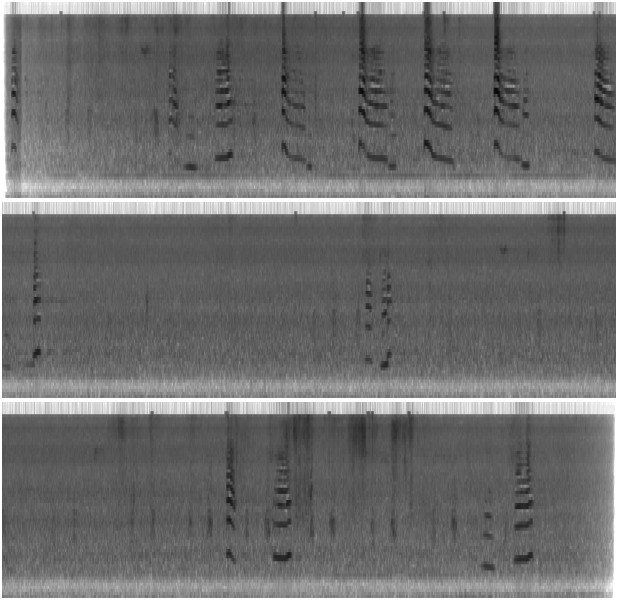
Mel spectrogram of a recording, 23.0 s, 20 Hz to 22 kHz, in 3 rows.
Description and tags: I recorded a black swan trumpeting along Turtle Creek in Dallas, Texas on December 29, 2019. The recording was made with my Galaxy 8 Android phone.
